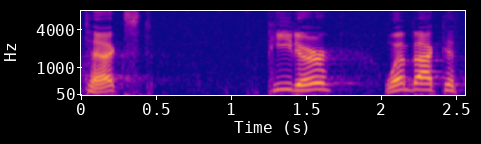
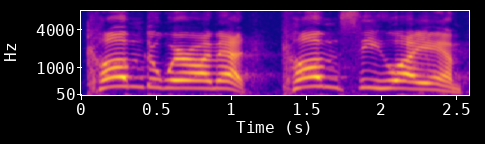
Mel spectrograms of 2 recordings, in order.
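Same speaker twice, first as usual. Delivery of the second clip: loud, higher calling out; urgent summons; 6 semitones higher, 9 dB louder than usual. Acted. Jesus inviting Peter to come, loud urgent call. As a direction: call them in with force. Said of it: "it's like".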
